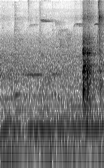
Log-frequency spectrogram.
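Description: A quiet, steady background hum. About a second and a half in comes a short, loud rustle as gloved hands handle an aglaonema cutting over loose soil.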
